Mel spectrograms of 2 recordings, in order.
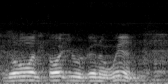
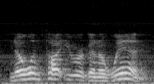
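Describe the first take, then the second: First: It is said in a deep, slow voice. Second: It is said in an ordinary voice and pace.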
